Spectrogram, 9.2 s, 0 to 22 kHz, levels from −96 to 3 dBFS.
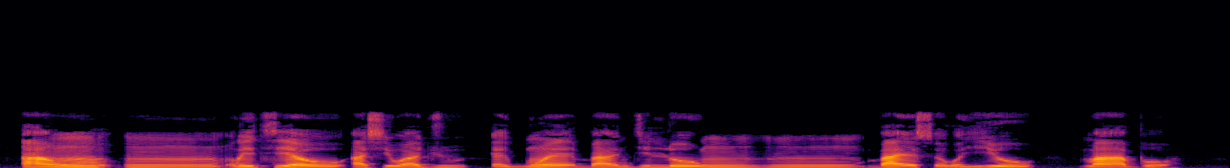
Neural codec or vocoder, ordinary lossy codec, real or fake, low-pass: none; MP3, 48 kbps; real; 7.2 kHz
